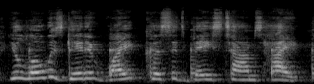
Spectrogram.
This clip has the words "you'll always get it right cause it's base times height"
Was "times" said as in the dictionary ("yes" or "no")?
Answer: yes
